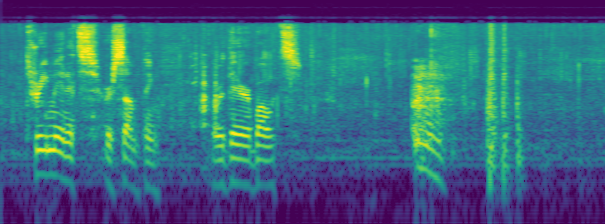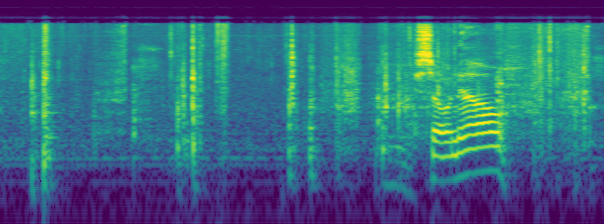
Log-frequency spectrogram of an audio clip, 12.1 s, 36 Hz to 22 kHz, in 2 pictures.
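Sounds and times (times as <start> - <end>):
kettle boiling hiss: 0.0 - 7.0.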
